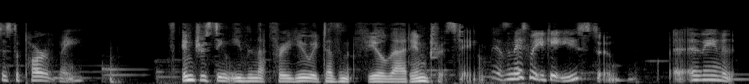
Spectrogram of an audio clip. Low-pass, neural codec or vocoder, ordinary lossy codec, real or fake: 7.2 kHz; codec, 16 kHz, 1 kbps, X-Codec, HuBERT features, trained on balanced general audio; MP3, 32 kbps; fake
